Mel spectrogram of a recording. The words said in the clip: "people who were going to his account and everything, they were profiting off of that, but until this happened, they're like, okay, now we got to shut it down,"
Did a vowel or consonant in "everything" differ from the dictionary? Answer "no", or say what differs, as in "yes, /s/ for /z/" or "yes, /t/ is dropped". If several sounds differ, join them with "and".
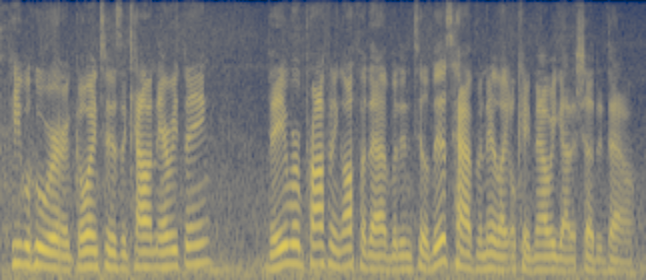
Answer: no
